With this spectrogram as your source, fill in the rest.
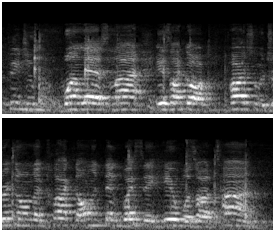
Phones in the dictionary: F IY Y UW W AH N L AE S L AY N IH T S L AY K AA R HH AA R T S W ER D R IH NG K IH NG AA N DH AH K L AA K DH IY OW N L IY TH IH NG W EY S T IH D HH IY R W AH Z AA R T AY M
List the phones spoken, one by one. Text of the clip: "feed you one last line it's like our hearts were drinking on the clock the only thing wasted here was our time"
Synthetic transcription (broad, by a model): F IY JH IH W AH N L AE S N AY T IH T S L AY K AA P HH AA R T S W ER D R IH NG K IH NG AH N DH AH K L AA K DH IY OW N L IY TH IH NG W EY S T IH HH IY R W AH Z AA T AY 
